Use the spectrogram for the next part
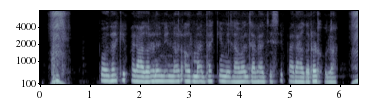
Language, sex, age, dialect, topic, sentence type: Bhojpuri, female, 18-24, Western, agriculture, statement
